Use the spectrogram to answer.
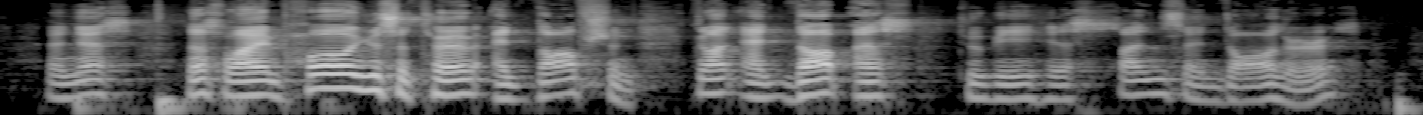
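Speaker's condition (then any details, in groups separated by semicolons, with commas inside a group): Cleft palate; present from birth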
